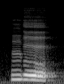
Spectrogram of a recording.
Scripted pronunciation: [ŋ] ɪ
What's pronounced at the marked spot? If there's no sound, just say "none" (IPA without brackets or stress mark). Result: ŋ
